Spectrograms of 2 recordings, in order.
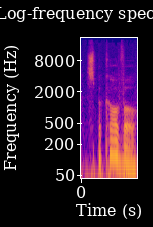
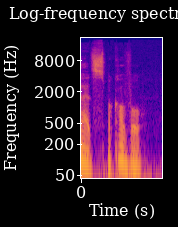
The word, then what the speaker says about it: Szpakowo: It's Szpakowo. It's the V, not a W, and it's sort of a silent Z. Szpakowo.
